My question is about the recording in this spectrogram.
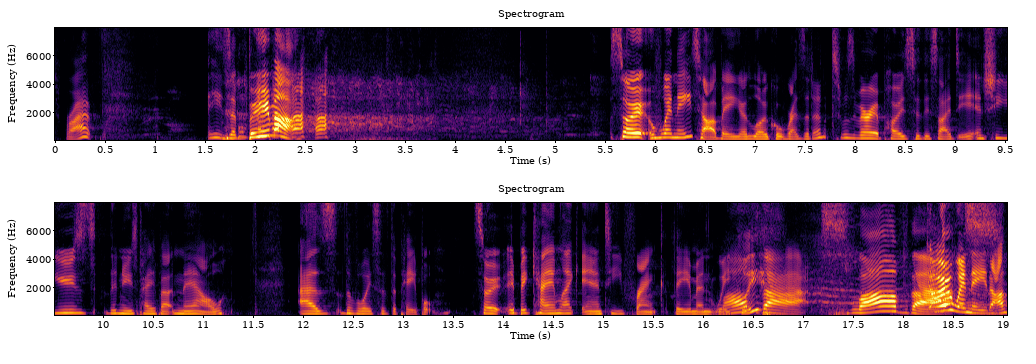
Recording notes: AAMH's Sydney live show - recorded on Dec 5 at Marrickville's Factory Theatre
